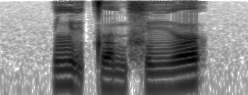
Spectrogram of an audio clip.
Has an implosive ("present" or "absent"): absent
